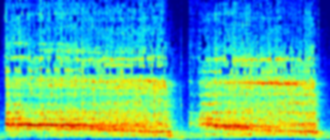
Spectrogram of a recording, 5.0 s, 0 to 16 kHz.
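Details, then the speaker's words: Wood lathe turning a 12-inch green wood bowl blank: a steady, high-pitched squeal over the scraping of the cut, easing when the tool lifts off; the drive belt slips under load because it isn't on the lowest speed, highest torque pulley setting. "You can hear the belt on my lathe kind of squealing a little bit, and that's because I don't have it on the lowest or the highest torque or the lowest speed setting."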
